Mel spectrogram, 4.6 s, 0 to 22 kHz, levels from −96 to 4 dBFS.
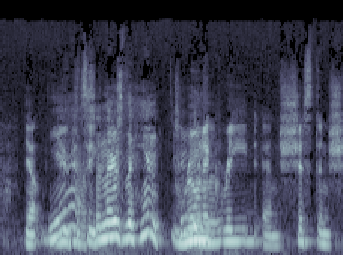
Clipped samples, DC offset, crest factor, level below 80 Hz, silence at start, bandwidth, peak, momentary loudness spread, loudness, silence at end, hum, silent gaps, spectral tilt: under 0.1%; under 0.1%; 16 dB; -56 dBFS; 0.05 s; 15.5 kHz; -4 dBFS; 13 LU; -19 LUFS; 0 s; none; none; -6 dB/octave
